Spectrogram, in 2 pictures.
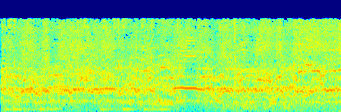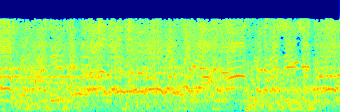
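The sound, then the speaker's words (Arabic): Iraqi football fans celebrate in the main stadium in Bahrain after their national team beats Bahrain to reach the final, a loud, unbroken crowd roar of rhythmic chanting, yelling and cheering. “هكذا احتفلت الجماهير العراقية في الملعب الرئيسي في البحرين عقب فوز المنتخب الوطني على نظيره البحريني وتأهله إلى المباراة النهائية”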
